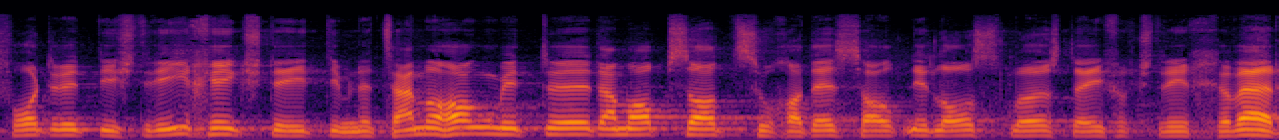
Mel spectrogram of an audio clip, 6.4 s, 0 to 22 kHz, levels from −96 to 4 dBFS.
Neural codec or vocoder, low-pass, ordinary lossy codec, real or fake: none; 14.4 kHz; none; real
